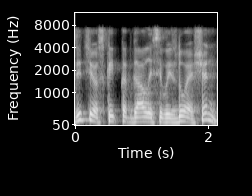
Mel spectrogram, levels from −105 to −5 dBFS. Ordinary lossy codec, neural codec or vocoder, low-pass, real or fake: Opus, 64 kbps; none; 7.2 kHz; real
